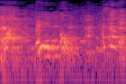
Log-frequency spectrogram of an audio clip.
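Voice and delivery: high mock-innocent outrage, pitched well up; imitating Tim Russ. Co-star mocking the captain: high, mock-offended. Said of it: "this is my imitation of Tim Russ".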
